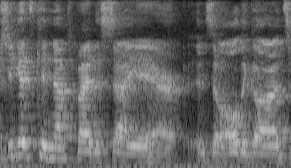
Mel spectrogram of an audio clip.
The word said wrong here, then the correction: Shi'ar: How do you say it? – Asgard? – No, Shire. – Shire? – I say Shi'ar.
